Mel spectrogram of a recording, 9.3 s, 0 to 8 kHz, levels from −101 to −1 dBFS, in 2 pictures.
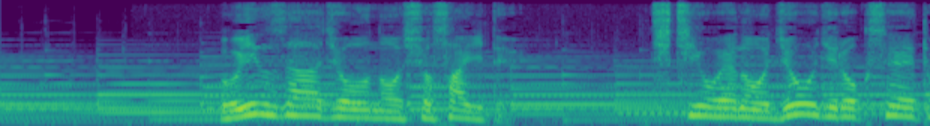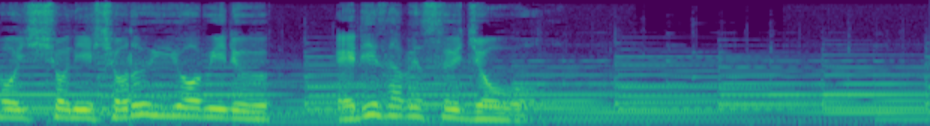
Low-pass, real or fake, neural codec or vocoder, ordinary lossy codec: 7.2 kHz; real; none; none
